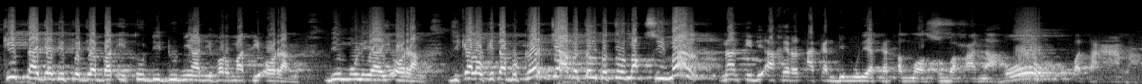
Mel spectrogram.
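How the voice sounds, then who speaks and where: A man preaching a humorous village sermon with a South Sumatran Malay accent, shouting and crying out for emphasis between jokes. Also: sits high, animated, moderate pace. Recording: echoey hall, long reverb.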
